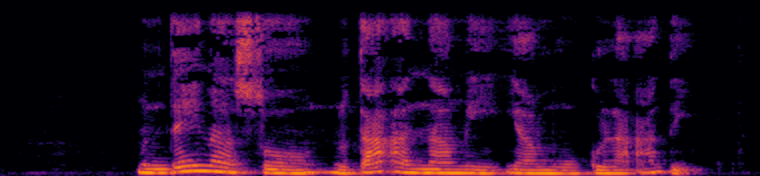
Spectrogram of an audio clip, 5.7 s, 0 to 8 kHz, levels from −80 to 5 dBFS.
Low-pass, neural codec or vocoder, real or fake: 7.2 kHz; none; real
